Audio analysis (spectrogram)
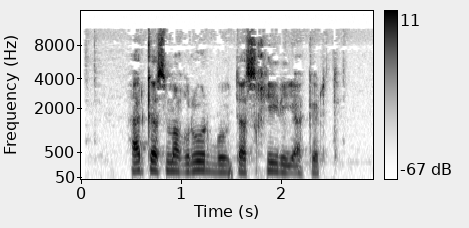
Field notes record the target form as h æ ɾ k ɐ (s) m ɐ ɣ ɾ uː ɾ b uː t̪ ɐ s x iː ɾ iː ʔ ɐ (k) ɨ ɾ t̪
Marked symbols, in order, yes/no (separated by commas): yes, yes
